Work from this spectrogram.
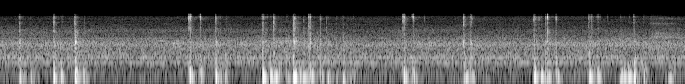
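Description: Computer keyboard keys being typed in irregular bursts of close, crisp clicks with short pauses between words, entering a pip install command for Django in a Python virtual environment.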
